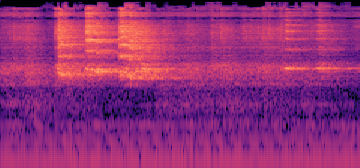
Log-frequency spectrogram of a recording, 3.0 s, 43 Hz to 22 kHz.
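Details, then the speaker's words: NOSSK Cyclone bodyweight suspension trainer pulley, lightly used: short squeaky friction bursts as the rope runs over the pulley; dry pulley, squeak went away after spraying WD-40. "There was some little bit of a friction or just like this squeaky noise, and I'll cut to a noise here."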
